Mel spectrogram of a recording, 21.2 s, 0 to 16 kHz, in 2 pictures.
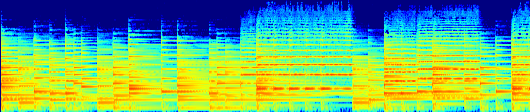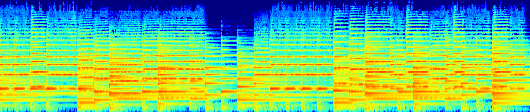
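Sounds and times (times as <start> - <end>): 
piano melody: 0.0 - 21.1.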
